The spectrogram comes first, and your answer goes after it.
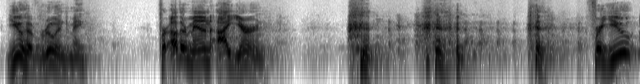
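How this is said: The phrase breaks after 'me' and after 'yearn'. The writer longs for other men instead.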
